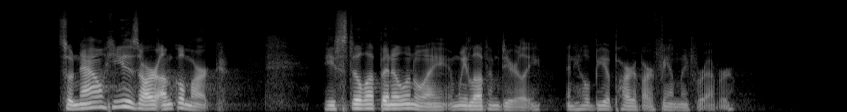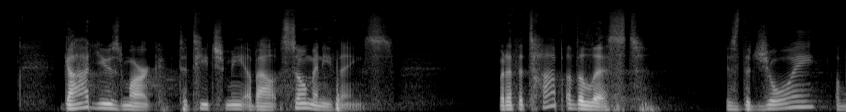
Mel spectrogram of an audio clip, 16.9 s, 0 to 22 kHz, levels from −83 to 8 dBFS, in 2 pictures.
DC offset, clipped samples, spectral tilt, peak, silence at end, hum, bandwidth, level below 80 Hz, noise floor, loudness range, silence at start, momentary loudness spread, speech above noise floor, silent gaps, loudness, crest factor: under 0.1%; under 0.1%; -7.5 dB/octave; -4 dBFS; 0 s; none; 12.5 kHz; -62 dBFS; under -90 dBFS; 9 LU; 0.65 s; 18 LU; over 66 dB; none; -25 LUFS; 22 dB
